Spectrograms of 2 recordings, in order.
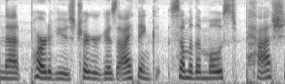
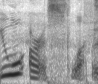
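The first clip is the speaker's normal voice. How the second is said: normal talking voice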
